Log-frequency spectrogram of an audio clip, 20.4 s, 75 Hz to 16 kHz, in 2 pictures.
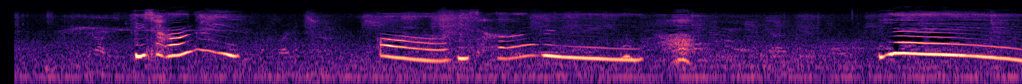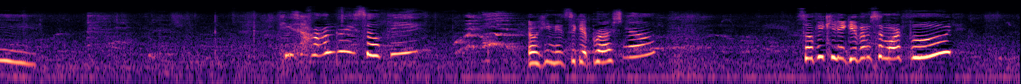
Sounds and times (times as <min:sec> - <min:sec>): Child speech, kid speaking: 0:03.8 - 0:07.3.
